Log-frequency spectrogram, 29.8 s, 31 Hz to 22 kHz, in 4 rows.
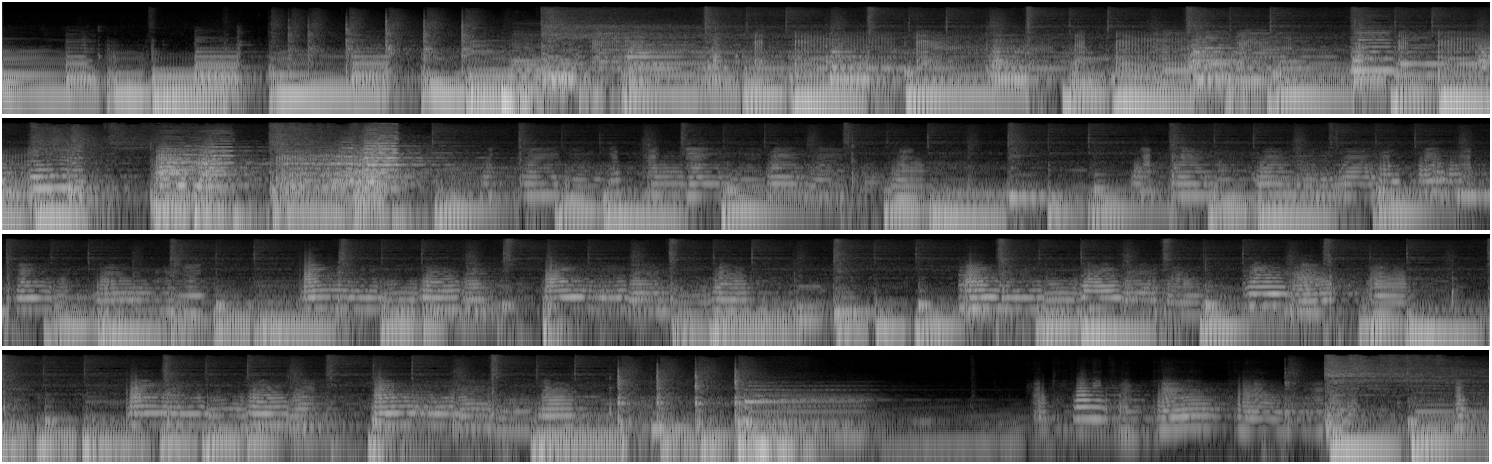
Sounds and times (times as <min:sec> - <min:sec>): Music: 0:00.0 - 0:29.7.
